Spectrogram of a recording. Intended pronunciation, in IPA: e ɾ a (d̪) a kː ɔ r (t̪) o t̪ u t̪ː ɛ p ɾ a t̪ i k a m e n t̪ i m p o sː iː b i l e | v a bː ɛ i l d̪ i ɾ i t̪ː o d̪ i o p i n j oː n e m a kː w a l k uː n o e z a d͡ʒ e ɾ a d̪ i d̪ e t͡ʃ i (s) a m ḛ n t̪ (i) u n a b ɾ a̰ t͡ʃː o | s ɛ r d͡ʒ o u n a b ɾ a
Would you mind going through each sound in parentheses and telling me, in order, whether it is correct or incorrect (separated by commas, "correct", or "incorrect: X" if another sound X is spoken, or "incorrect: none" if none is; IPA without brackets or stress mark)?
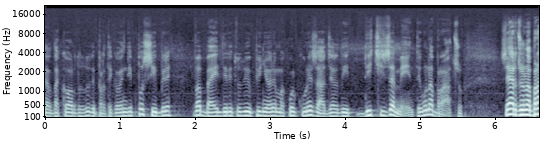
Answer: correct, incorrect: d̪, incorrect: z, incorrect: e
